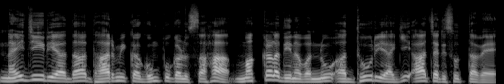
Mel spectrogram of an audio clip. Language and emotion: Kannada, neutral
